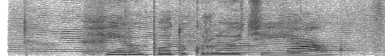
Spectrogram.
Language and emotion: Russian, sad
